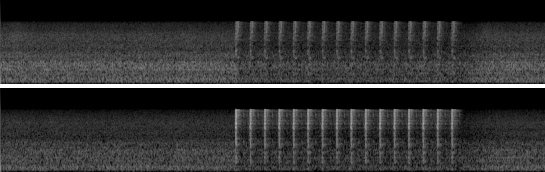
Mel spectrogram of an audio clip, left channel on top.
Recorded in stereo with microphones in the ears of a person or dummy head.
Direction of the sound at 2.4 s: 40° right (ahead or behind).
